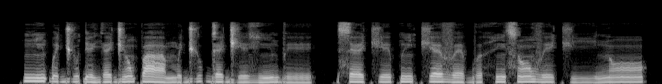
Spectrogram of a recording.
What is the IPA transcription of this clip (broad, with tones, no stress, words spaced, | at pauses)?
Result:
ɲĩ˦ɓə˧ d͡ʒu˧ɗe˨ jɛ˧d͡ʒɔ̃˦paː˦˨ mə˨d͡ʒu˦ ɡɛ˧d͡ʒe˨ ɣĩ˨˦be˨ | sɛ˨t͡ʃe˨pĩ˧ t͡ʃɛ˧vɛ˨bə˨hĩ˧ sɔ̃˦ve˧t͡ʃiː˨nɔ̃˦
